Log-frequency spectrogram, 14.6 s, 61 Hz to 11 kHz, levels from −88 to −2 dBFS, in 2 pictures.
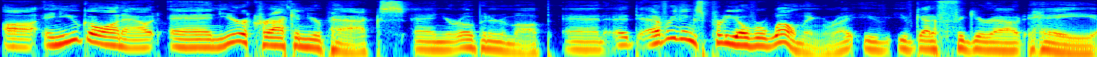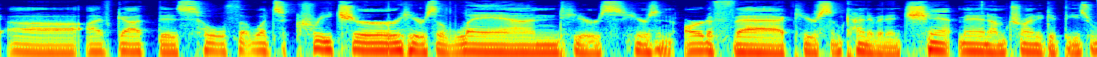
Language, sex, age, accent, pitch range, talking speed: English, male, 30-49, American, 100-155 Hz, 230 wpm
